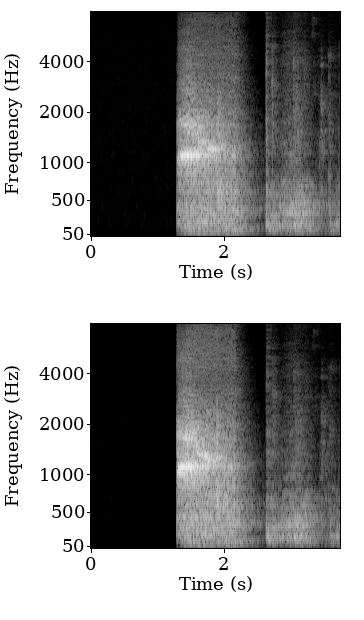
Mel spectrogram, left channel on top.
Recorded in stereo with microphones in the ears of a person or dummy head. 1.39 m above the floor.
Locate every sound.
1.3 s a scream: 65° right (ahead or behind), 1.3 m
2.6 s a sliding door: 35° left (ahead or behind), 1.2 m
